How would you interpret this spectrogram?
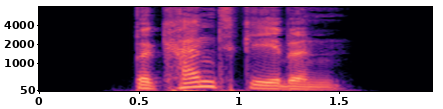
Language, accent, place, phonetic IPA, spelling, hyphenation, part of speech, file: German, Germany, Berlin, [bəˈkantˌɡeːbn̩], bekanntgeben, be‧kannt‧ge‧ben, verb, De-bekanntgeben.ogg
- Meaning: to announce, to make known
